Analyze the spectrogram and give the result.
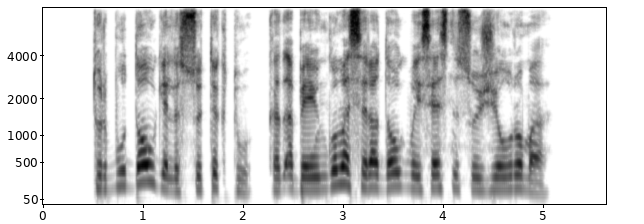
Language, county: Lithuanian, Panevėžys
